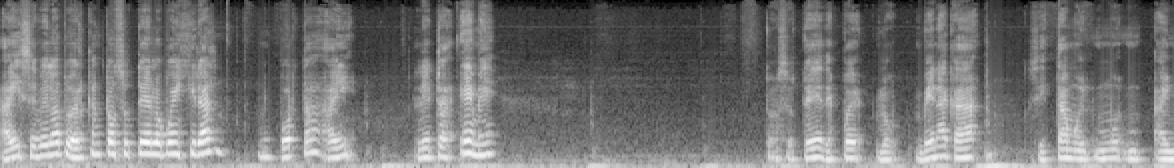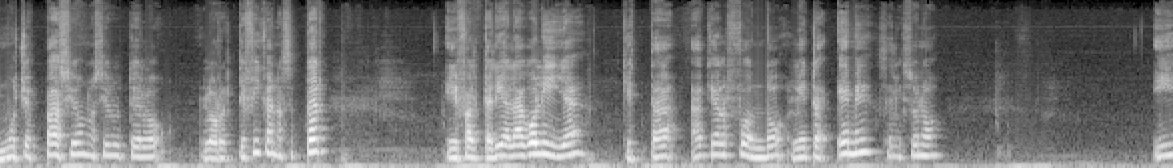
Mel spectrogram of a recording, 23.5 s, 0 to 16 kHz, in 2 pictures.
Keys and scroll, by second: 4.6 m, 19.3 ⟲, 20.1 m.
